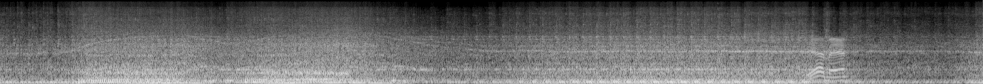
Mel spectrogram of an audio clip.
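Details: 1956 Volkswagen Beetle oval window rag-top air-cooled flat-four, Weber carburettors, after fitting a fuel pressure regulator and gauge: settles into an even, lumpy idle after a couple of blips, no misfires, no leaks, fuel pressure steady; runs fine.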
